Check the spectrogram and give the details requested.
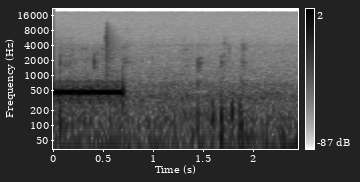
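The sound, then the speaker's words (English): A phone call goes through: a loud, steady electronic ringing tone sounds once for under a second, then cuts off, leaving quiet line noise with faint clicks. “Let's call one more time.”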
